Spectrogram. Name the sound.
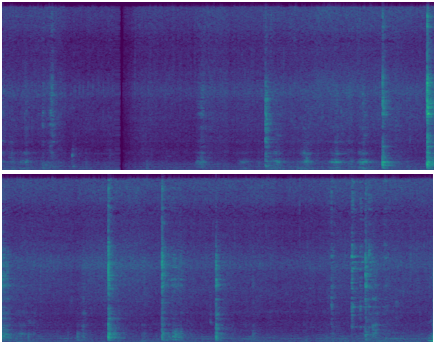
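stirring almond kesari in ghee in a pan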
